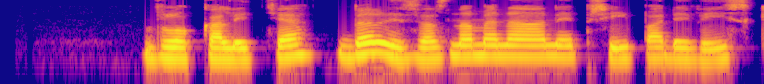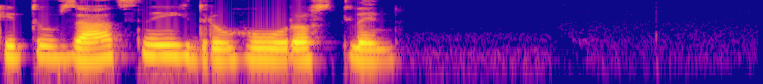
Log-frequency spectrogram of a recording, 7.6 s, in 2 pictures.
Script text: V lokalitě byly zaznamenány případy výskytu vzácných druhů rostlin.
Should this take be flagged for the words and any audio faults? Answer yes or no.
no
